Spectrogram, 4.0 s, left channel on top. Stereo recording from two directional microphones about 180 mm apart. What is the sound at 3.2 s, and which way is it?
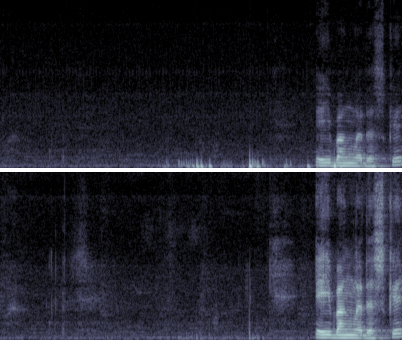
Speech, 40° right (ahead or behind).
